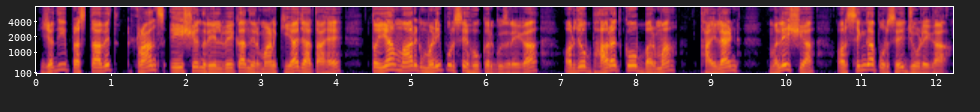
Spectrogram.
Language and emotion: Hindi, neutral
